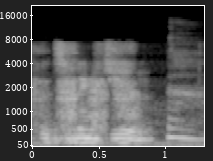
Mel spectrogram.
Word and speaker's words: Lingzhi: But now you know it's Lingzhi. And if you do, would you let me know what it tastes like? The ZH is like a J sound.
